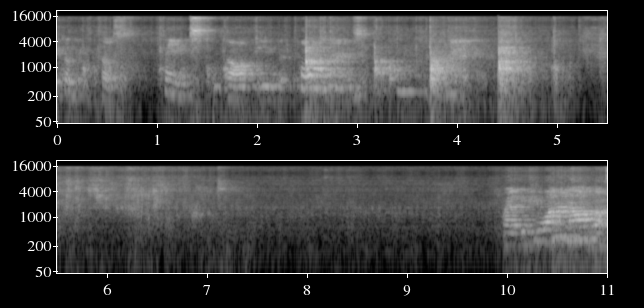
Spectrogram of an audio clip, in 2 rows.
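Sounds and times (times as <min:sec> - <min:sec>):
pestle knocking in wooden mortar: 0:00.0 - 0:05.2.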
